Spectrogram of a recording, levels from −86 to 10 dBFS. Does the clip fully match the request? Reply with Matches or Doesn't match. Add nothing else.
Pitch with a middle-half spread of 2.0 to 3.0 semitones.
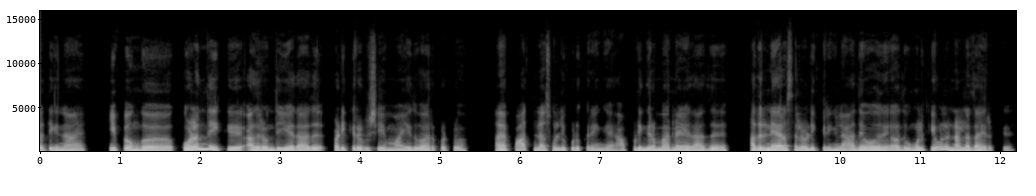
Matches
